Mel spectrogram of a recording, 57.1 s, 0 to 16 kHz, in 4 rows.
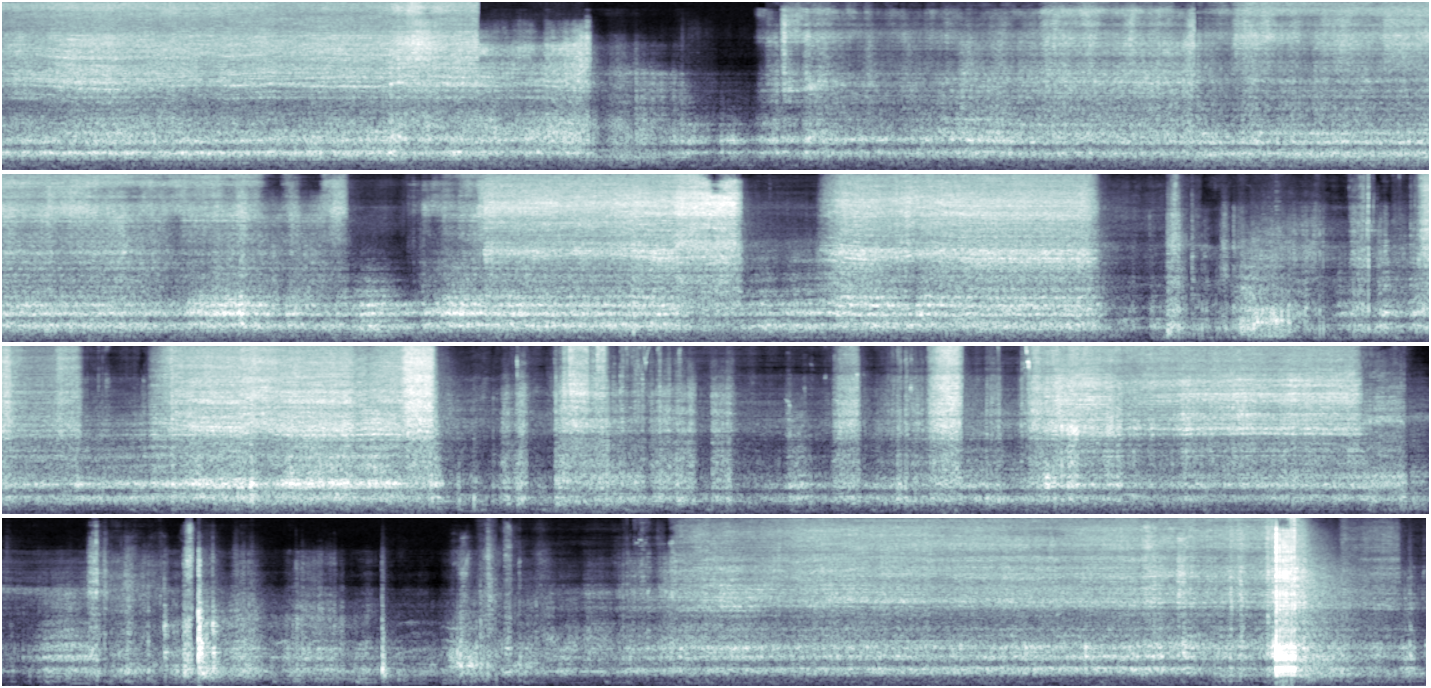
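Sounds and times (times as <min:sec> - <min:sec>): hissing rasping tool: 0:07.7 - 0:17.8, 0:18.4 - 0:21.8, 0:22.4 - 0:25.4, 0:30.0 - 0:33.0, 0:49.4 - 0:57.0.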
